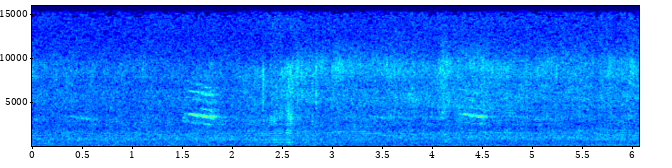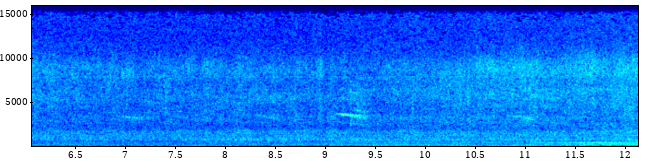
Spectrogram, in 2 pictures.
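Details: Honey bees, hungry in cold weather and being fed, fill the air with a continuous buzzing drone, a low steady tone running beneath, with faint short high chirps scattered over it.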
